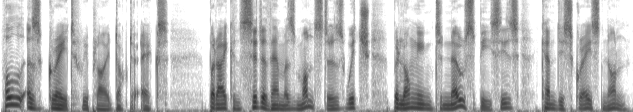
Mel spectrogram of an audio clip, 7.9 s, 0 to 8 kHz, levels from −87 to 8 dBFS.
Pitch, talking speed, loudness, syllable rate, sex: 105 Hz, 150 wpm, -20 LUFS, 4.3 syllables/s, male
